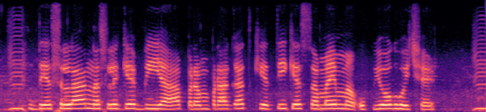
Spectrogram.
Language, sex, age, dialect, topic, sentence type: Maithili, female, 18-24, Angika, agriculture, statement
